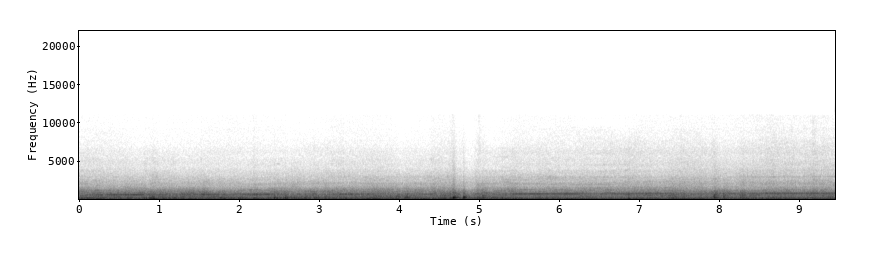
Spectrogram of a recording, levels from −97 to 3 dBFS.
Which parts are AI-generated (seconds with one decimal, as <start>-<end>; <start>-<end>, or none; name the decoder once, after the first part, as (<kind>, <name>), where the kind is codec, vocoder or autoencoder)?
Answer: 0.0-8.6 (codec, SNAC)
